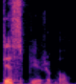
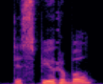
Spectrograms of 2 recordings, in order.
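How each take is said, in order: First: Disputable with DIS stressed, DIS-putable; stress on first syllable. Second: Disputable with PU stressed, dis-PU-table; stress on second syllable. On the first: Reader showing the rejected accent, disputable stressed on DIS. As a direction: hit the first syllable of disputable, DIS, then let it fall. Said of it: "rather than". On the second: Reader giving the recommended accent, disputable stressed on PU. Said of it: "We should therefore say". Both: Shown as a demonstration.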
